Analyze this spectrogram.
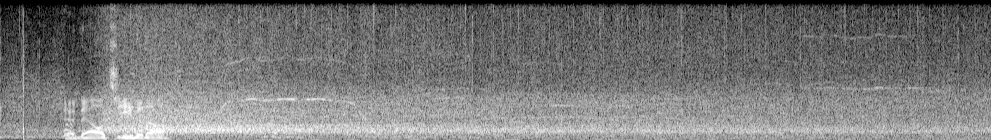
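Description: A stadium crowd roars suddenly and then slowly quiets.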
